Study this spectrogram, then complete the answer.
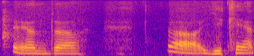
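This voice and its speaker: Lively intonation marks a man speaking with an American accent. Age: 80s+. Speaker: veteran. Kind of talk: oral history interview. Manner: halting.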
